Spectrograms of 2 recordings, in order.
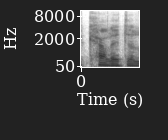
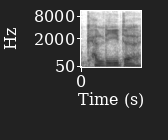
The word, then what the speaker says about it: Khalida: I did read into the Khalida law. Or Khalida, she just said. I just realised I've been saying her name wrong.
